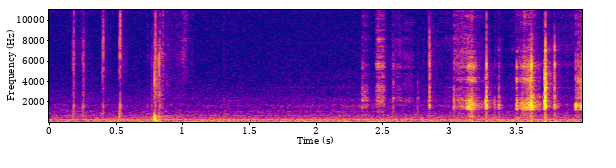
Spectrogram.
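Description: Long nails tap and scratch on a small hollow wooden tea box, giving quiet, irregular bursts of dry, scratchy clicks. The taps grow denser and brighter toward the end over a faint low hum.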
